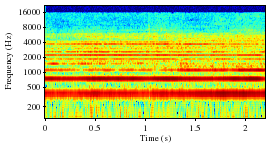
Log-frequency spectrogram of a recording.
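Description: A violin holding one long, quiet note at an unchanging pitch, with no vibrato.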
